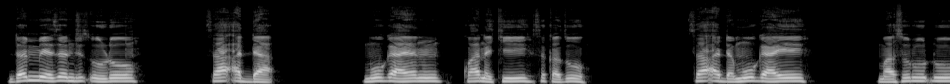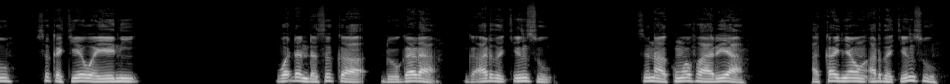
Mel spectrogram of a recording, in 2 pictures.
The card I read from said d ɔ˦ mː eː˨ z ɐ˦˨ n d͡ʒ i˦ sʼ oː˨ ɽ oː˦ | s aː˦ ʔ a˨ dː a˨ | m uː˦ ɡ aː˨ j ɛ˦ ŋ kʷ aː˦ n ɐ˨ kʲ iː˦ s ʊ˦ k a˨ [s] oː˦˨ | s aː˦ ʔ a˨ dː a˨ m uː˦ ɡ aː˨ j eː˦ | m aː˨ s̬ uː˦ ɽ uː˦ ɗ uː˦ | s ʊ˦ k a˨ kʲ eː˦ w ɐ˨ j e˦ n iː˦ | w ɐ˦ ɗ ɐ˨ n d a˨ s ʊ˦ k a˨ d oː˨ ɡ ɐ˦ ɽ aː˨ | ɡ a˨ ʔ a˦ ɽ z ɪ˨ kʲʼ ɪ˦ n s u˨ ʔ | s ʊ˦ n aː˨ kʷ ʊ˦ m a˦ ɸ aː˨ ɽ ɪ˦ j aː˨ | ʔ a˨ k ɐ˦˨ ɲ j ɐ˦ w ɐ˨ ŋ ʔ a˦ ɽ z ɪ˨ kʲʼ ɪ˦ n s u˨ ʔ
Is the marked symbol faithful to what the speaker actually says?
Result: no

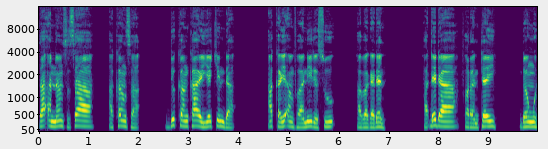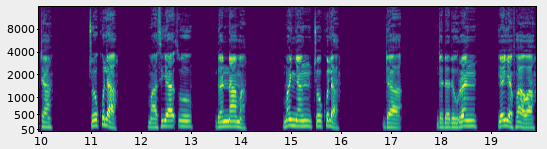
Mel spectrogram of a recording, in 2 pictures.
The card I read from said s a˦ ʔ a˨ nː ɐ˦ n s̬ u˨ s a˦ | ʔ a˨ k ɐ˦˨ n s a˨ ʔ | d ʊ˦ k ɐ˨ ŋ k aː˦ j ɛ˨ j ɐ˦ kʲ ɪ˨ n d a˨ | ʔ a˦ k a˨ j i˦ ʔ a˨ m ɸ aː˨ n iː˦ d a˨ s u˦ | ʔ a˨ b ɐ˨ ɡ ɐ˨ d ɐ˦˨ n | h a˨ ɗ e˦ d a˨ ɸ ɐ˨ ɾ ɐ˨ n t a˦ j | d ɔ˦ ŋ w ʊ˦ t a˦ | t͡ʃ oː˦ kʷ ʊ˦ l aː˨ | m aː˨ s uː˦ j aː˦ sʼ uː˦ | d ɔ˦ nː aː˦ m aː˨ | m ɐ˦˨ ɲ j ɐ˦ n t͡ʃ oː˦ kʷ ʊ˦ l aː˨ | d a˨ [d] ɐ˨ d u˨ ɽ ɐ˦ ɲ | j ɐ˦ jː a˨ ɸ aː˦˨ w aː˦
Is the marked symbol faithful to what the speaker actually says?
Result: yes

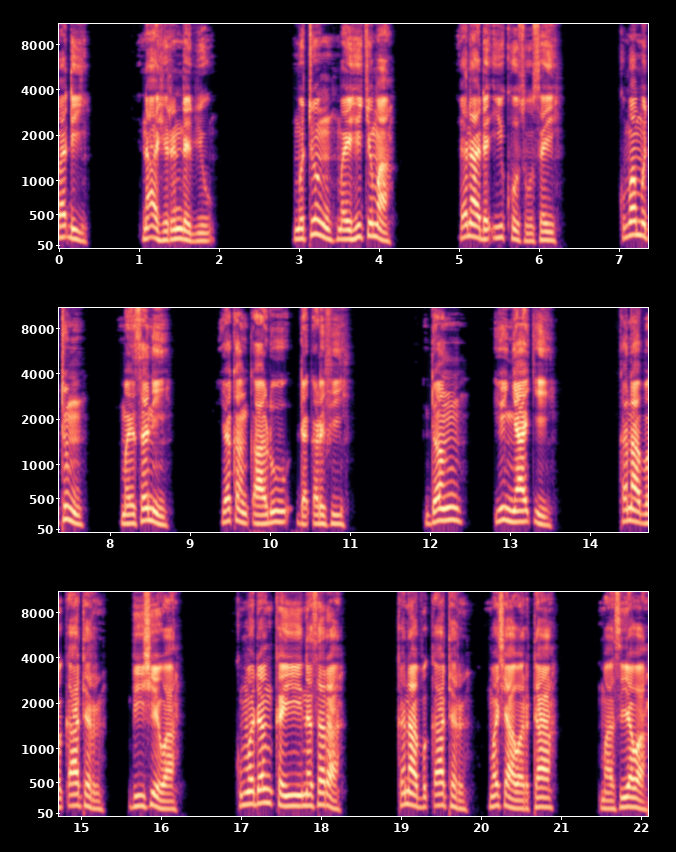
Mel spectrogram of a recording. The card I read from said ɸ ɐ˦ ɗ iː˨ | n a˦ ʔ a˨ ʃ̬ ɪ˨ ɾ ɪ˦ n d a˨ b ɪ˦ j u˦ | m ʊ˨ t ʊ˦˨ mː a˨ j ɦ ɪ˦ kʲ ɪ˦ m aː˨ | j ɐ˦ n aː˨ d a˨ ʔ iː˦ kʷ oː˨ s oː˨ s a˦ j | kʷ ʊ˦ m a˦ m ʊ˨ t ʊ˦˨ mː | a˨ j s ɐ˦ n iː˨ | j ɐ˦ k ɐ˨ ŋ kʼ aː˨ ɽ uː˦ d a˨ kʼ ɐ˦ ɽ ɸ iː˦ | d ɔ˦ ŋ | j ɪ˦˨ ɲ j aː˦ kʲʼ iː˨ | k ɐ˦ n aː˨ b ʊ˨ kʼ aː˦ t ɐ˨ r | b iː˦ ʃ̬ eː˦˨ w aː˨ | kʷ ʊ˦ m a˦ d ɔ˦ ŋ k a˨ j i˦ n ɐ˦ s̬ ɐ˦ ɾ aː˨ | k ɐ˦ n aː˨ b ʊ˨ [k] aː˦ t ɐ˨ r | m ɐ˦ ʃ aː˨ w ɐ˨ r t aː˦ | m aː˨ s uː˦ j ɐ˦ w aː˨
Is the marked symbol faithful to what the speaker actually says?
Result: no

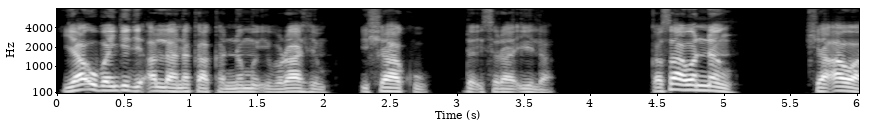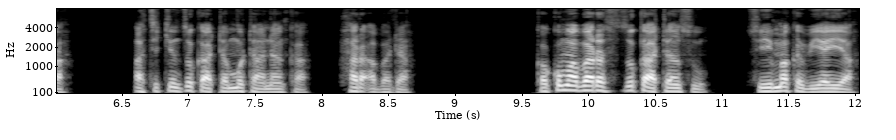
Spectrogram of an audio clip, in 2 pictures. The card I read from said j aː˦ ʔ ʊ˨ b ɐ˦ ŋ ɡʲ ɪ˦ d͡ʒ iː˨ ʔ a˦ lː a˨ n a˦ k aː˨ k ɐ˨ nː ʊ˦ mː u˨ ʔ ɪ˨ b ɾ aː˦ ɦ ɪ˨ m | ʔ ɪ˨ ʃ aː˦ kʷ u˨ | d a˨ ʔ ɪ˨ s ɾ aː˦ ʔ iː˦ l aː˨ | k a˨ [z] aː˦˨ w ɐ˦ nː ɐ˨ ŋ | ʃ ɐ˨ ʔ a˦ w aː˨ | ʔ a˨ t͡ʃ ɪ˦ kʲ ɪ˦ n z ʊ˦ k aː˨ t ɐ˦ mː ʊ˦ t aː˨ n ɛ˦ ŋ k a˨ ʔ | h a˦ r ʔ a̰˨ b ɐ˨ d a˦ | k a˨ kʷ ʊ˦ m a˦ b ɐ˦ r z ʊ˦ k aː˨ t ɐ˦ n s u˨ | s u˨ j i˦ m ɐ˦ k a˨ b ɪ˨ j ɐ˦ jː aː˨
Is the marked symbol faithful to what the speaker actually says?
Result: no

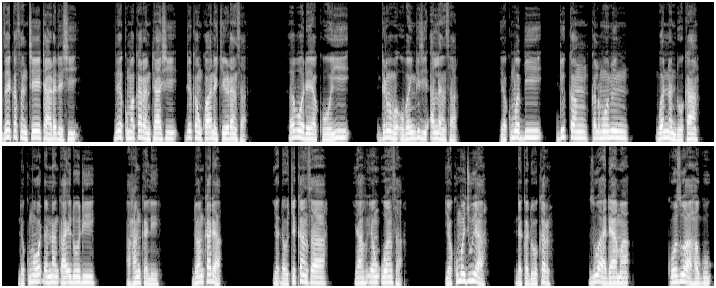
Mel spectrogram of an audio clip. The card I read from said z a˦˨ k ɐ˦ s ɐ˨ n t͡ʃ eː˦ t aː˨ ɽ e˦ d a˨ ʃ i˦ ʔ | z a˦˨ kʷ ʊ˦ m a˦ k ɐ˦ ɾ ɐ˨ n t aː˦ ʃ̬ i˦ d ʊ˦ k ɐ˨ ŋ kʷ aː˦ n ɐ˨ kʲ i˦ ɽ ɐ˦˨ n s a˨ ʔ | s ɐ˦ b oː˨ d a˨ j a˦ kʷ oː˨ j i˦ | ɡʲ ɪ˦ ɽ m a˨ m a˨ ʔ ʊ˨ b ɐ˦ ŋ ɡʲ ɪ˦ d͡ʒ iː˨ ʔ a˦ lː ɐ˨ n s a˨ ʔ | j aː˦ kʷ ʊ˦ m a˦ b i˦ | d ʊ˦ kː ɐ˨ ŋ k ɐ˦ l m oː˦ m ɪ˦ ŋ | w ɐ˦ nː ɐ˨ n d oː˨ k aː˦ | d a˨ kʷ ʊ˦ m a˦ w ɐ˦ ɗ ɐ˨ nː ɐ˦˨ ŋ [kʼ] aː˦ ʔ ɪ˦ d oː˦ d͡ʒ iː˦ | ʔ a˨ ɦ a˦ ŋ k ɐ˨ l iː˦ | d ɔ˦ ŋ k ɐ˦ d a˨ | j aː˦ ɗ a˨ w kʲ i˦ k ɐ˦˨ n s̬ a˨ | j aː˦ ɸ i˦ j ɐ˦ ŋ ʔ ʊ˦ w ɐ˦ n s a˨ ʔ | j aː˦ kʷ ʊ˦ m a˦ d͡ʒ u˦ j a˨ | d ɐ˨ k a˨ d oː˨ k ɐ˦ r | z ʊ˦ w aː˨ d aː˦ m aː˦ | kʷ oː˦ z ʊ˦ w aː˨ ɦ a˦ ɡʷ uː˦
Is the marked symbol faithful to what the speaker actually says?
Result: yes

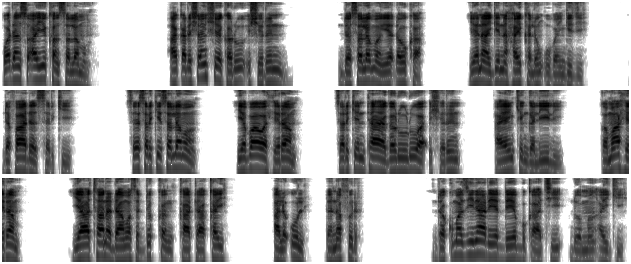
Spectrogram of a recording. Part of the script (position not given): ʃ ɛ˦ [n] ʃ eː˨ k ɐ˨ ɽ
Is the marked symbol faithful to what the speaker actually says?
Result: yes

